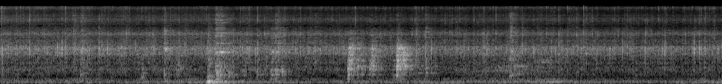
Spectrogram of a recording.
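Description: Chopped onions, green chillies and mint leaves sizzling in oil in a pressure cooker, a steady frying hiss. A few sharp knocks stand out, the loudest about two seconds in and two more around three and a half and four seconds.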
